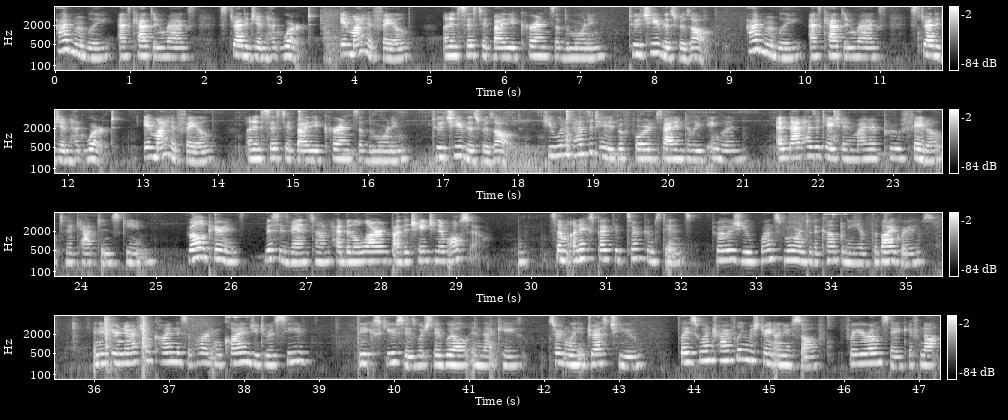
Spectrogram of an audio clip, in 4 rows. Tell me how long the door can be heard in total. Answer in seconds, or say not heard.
3 s.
